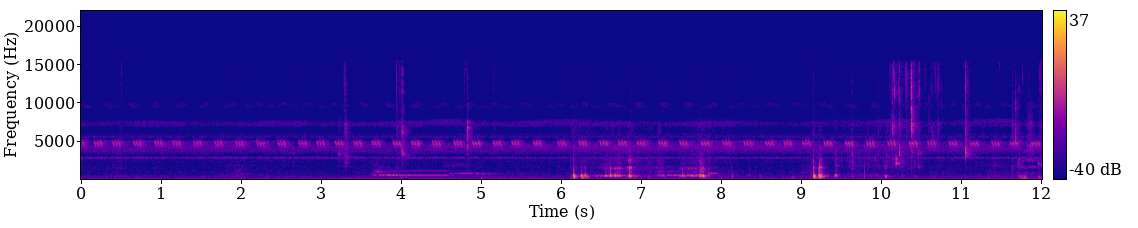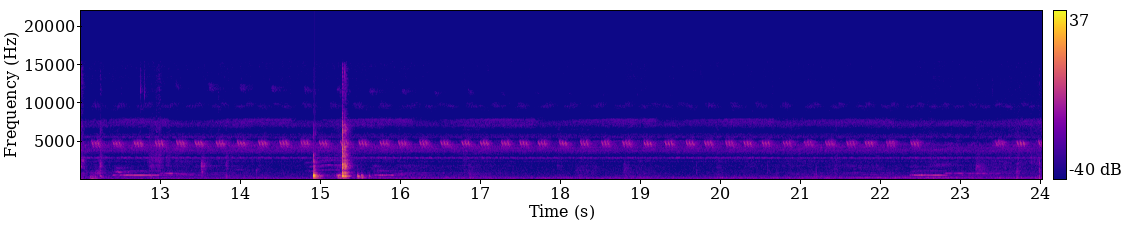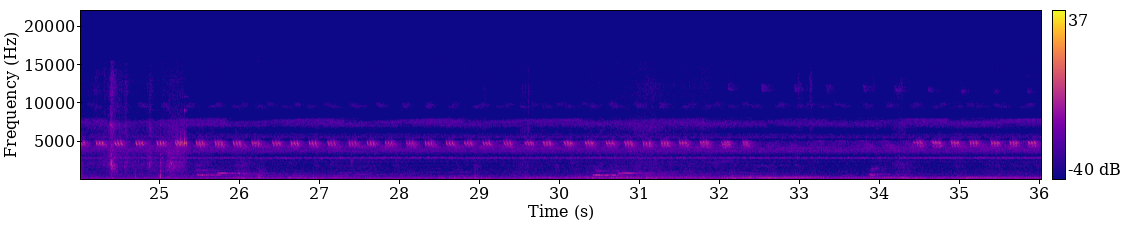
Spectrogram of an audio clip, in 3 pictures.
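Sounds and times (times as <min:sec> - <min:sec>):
pulsing insect chirp: 0:19.3 - 0:36.0.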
